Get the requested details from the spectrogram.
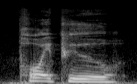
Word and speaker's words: Poipu: at the Grand Hyatt Poipu Resort.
